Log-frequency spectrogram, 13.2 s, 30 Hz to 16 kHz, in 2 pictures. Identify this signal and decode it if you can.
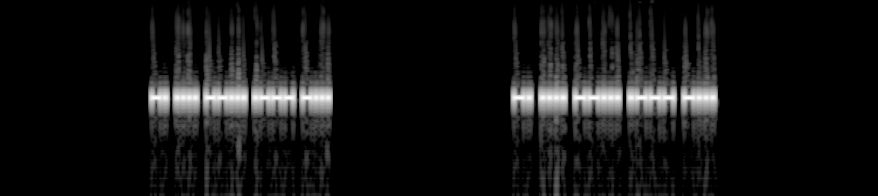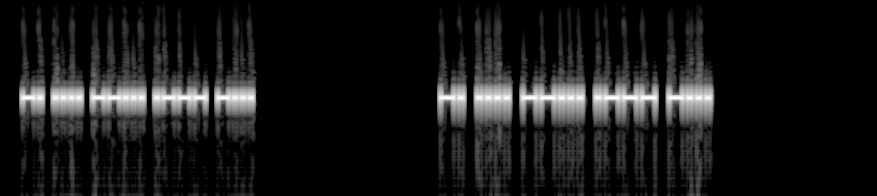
Morse code, heard as a keyed tone, about 47 wpm, 700 Hz. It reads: NH7JB NH7JB NH7JB NH7JB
